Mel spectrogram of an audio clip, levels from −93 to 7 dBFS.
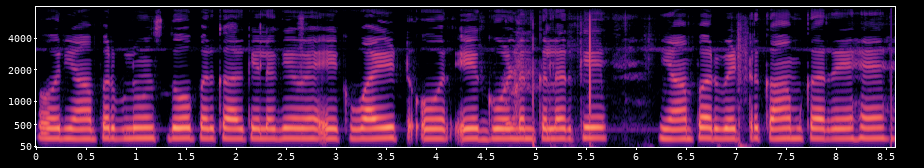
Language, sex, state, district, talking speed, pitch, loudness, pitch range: Hindi, female, Rajasthan, Bikaner, 160 wpm, 210 Hz, -23 LUFS, 210-220 Hz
